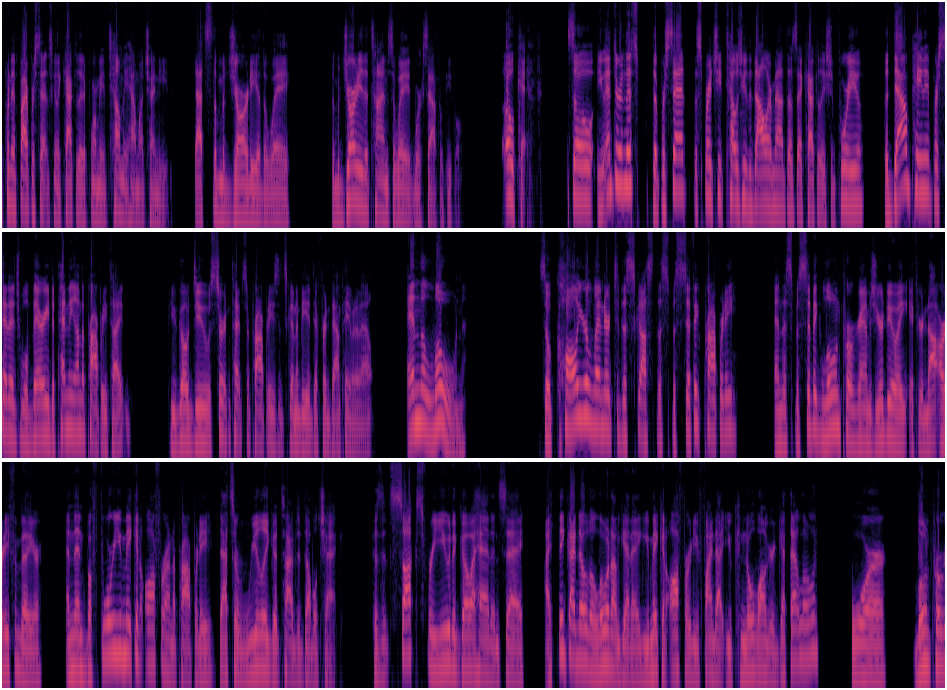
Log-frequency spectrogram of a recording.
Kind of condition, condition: setting, live audience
